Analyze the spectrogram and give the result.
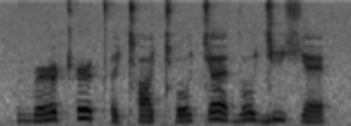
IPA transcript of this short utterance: və˞˩˧˩ʈʰə˞˥˩ tʼə˩cʰɒ˩cʰo˩˧˩cɜ˥˩ do˥˩ɟi˥˩çɛ˨˩˦

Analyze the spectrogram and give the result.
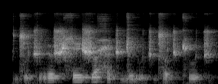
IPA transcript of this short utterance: d͡zu˨t͡ʃrɵ˦˨ʃ ɬe˦ʃɵ˦ ħe˧t͡ʃɟɵ˧ ju˨t͡ʃ d͡zɔ˧t͡ʃcʰu˦˨t͡ʃ

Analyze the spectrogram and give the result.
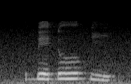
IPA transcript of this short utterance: ɓe˨ ɗoː˦k͡pi˨

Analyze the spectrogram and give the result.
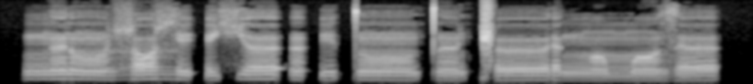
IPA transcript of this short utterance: ŋə̃ ɾõːɮɔɮi ʔeçəːʔə̃ ʔit̪õːt̪ə̃ː ǁɵːɾə ŋɔ̃mɔ̃zəː

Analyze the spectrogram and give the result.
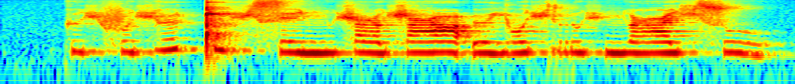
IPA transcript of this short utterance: kʉçfɵçøǃuç se ɲuçʕɵçʕɑʔø jɔçruç ɲɵʕeç su

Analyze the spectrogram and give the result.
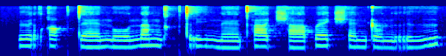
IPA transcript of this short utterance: ʏrqɤq tɛ n̪onanɡəqtri nɛ̃t̪ʰa t͡ʃʰapɛt͡ʃʰɛŋʈon rɨ

